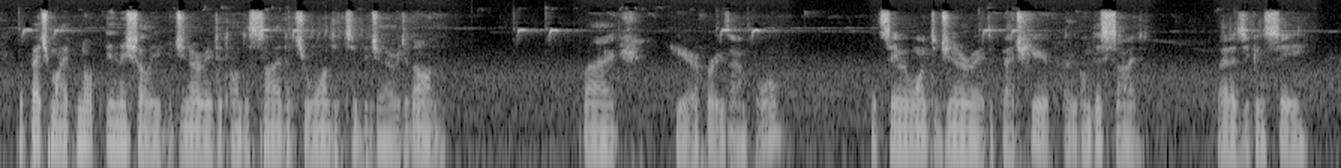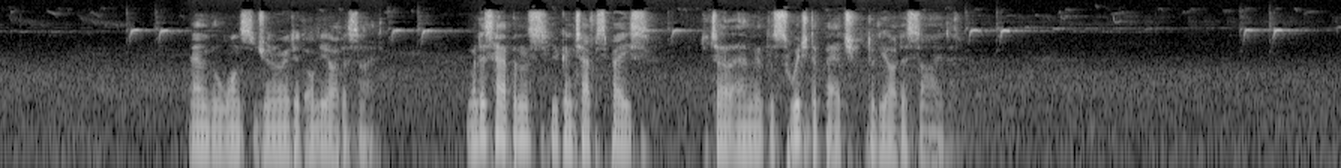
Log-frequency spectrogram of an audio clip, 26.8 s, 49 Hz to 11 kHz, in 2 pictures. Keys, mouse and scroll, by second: 21.4 space.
